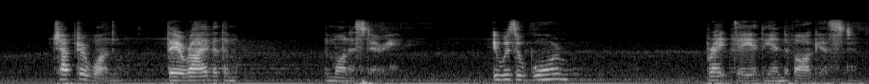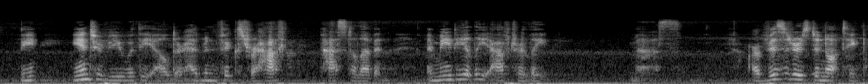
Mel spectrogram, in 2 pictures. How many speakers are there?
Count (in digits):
1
